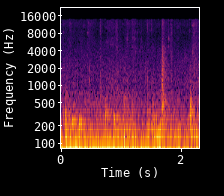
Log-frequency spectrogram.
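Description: Steady low room hum with a few faint knocks, the clearest one near the end, from footsteps and a corded microphone being carried and handled.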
